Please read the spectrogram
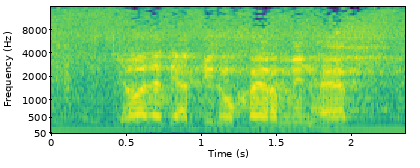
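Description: Several men calling out in short acclaiming cries during a pause in a Quran recitation, starting about half a second in, over a steady low hum.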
